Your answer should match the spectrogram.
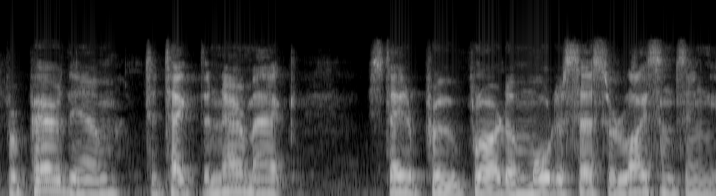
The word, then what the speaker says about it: NAE-RMC: For over 10 years, NAE-RMC pronounced NERMAC has been providing the most comprehensive, up-to-date mold assessor training available, bar none, and it's always free.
